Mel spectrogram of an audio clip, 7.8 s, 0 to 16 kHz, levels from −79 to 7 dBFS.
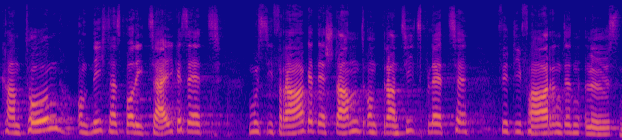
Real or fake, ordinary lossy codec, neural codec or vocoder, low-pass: real; none; none; 14.4 kHz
